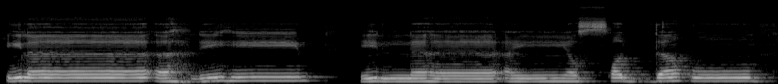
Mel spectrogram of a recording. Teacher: الا میں لام پر کھڑا زبر ہے اور مد منفصل ہے، کم سے کم دو الف دار میں کھینچیں گے ، اہلی کے نیچے بھی کھڑی زیر ہے اور مد منفصل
